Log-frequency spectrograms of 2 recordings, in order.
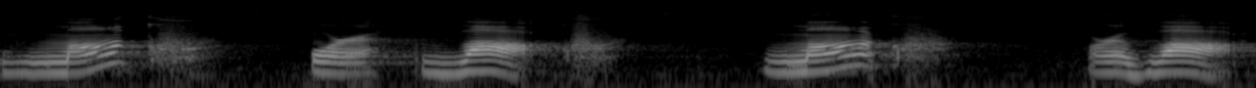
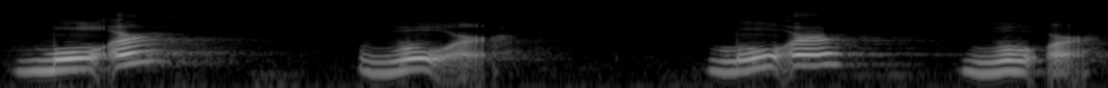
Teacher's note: So basically, M and the V sound are treated as if they're the same sound. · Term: free variation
